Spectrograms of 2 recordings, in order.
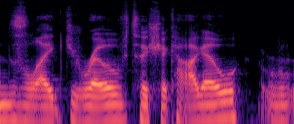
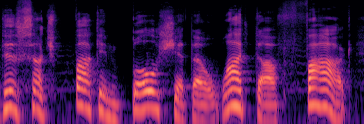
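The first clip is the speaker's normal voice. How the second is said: higher-pitched rant without real shouting; retold angry venting; 6 semitones higher than usual. Driver venting to Angela about his lost place, retold angry rant. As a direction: stretch out the swearing in mock outrage. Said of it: "driving around yelling".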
